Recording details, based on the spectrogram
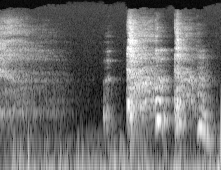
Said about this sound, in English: excuse me, sorry, still have this stupid cough.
